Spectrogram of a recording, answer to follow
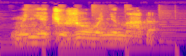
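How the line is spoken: Grumbled. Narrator (Russian): буркнул Джеймс Лопес

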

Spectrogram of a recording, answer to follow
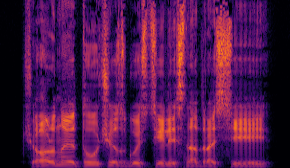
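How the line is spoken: Grim opening. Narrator (Russian): мрачно начал я

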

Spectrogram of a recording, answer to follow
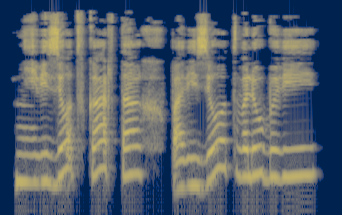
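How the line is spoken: Sing-song teasing. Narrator (Russian): каждый раз нараспев ехидничал Пашка, когда сестра проигрывала

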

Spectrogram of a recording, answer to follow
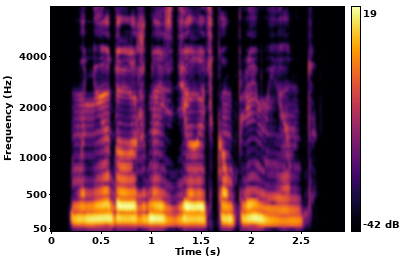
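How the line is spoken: Wary low boom. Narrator (Russian): опасливо прогудел тот

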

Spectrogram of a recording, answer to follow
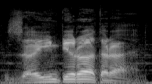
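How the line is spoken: Barked. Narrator (Russian): рявкнул Фафнир

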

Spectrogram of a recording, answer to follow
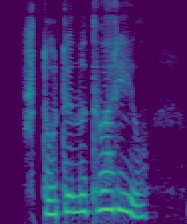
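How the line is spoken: Breathless gasp. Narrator (Russian): выдохнула

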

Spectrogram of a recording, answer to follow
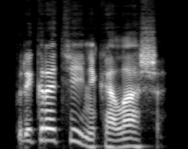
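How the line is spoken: Sighing. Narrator (Russian): вздохнула Мария

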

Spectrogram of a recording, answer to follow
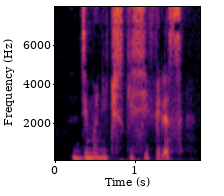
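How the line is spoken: Whispered. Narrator (Russian): прошептал Уилл

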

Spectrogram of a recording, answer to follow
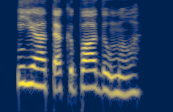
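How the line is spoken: Female snort. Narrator (Russian): фыркнула

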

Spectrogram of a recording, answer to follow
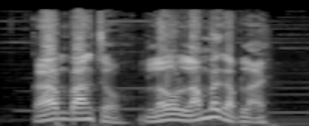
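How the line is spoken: Cold voice. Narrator (Vietnamese): Hắn lên tiếng giọng lạnh lùng

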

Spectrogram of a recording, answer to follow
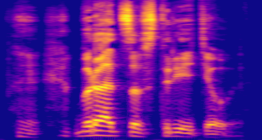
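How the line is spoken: Tipsy chuckle. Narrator (Russian): хохотнул подвыпивший нотариус

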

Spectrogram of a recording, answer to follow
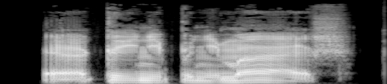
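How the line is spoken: Smirking snort. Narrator (Russian): хмыкнул я

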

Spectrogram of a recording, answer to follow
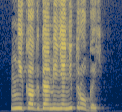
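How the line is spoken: Sharp. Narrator (Russian): резко сказала я

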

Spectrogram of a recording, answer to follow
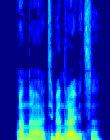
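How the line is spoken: Calm question. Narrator (Russian): спокойно спросил Нейт

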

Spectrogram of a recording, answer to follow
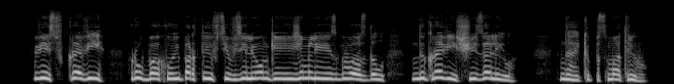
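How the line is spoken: Sobbing. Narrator (Russian): проговорила, всхлипывая

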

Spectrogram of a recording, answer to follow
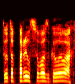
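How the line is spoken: Shout. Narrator (Russian): крикнул Гарри

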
